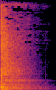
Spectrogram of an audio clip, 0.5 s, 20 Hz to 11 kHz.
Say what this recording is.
Instrument samples > Percussion
drum-000 snare2
My sister's snare2 with damper rubber ring. And I've removed the reverb.
1-shot, drum, snare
